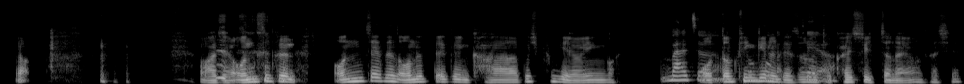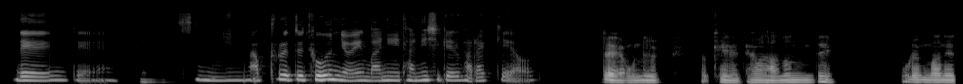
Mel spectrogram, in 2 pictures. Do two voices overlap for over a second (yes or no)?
yes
